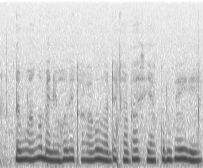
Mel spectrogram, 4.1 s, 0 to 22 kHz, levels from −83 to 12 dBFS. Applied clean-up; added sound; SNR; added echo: none; none; none; none.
